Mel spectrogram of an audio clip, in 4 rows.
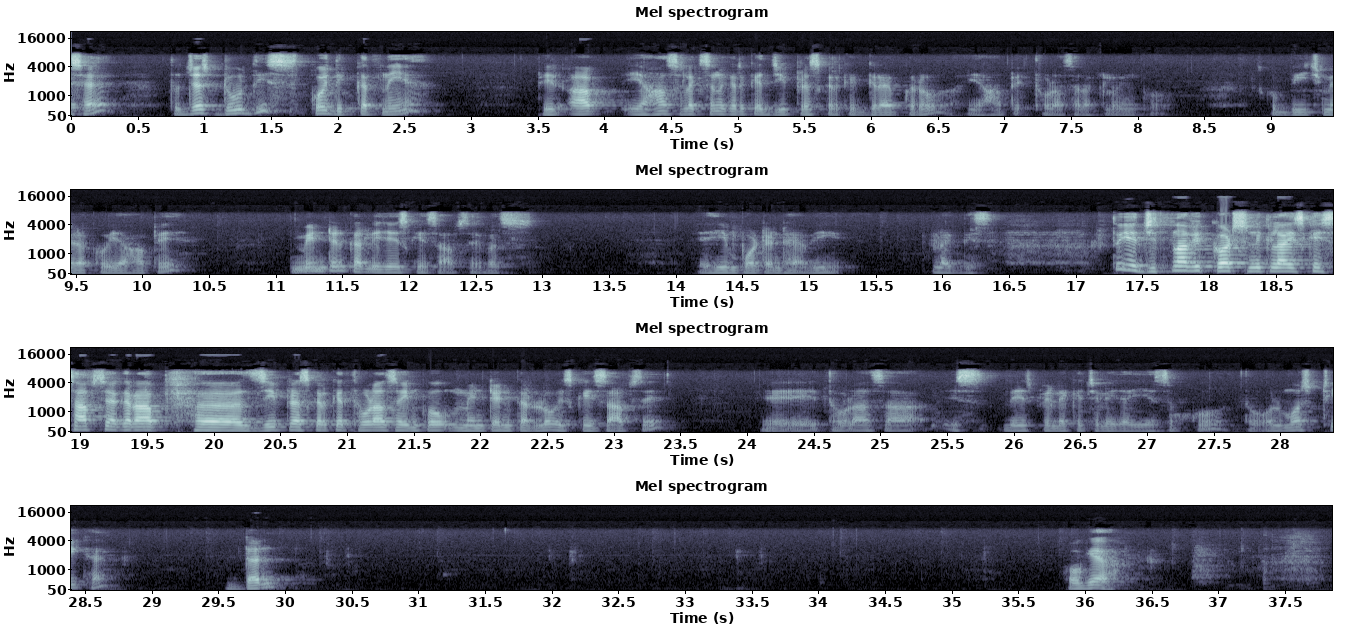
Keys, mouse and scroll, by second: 3.5 click, 4.7 g, 8.0 click, 8.8 g, 9.8 click, 10.7 g, 11.2 click, 12.5 g, 13.4 click, 14.4 g, 15.5 click, 15.9 scroll down 1, 16.3-16.8 scroll up 1, 17.1-17.6 shift+scroll down 2, 17.9 shift+middle click, 19.0 click, 20.3 g, 21.0 click, 21.8 g, 22.3 click, 23.1 g, 23.6 click, 24.5 g, 25.1 click, 26.0 g, 26.5 click, 28.6 g, 29.3 click, 30.5 g, 31.0 click, 31.9 g, 32.6 click, 33.4 g, 34.0 click, 35.0 g, 35.8 click, 36.1-36.4 scroll down 1, 36.8 shift+middle click, 37.2 scroll up 1, 37.7 shift+middle click.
